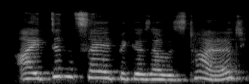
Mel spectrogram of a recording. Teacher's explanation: You can see that tired has this lovely full rise, beautifully performed.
